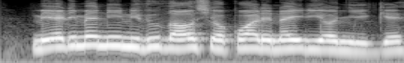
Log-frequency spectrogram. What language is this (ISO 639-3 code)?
kik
